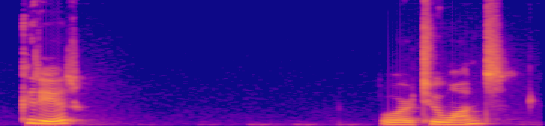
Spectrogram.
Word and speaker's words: querer: Querer, querer, or to want. And in this case, the U is silent.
